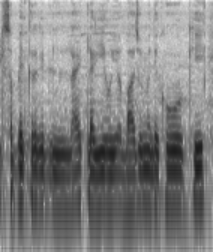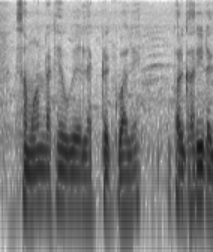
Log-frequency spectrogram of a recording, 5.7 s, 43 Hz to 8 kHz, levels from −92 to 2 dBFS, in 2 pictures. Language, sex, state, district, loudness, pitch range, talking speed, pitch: Hindi, male, Madhya Pradesh, Katni, -16 LUFS, 110-120 Hz, 210 wpm, 115 Hz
